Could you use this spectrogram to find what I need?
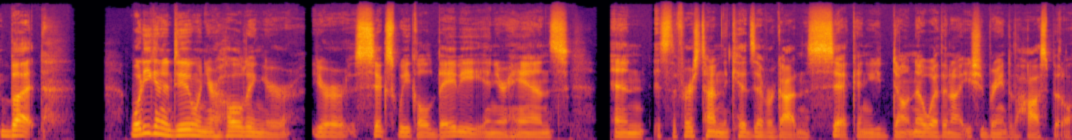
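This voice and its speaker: On a very clean recording with a silent background, a man in an unremarkable speaking voice talks at medium pitch and a moderate pace with ordinary pitch variation. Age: 30s. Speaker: musician and marketing consultant. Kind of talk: casual interview. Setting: in person.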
